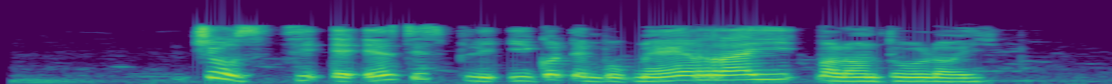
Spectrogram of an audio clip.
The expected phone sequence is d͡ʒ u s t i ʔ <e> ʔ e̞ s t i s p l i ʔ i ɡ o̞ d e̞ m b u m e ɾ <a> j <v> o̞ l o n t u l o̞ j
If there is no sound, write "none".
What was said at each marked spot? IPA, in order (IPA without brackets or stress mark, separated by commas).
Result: e, a, v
